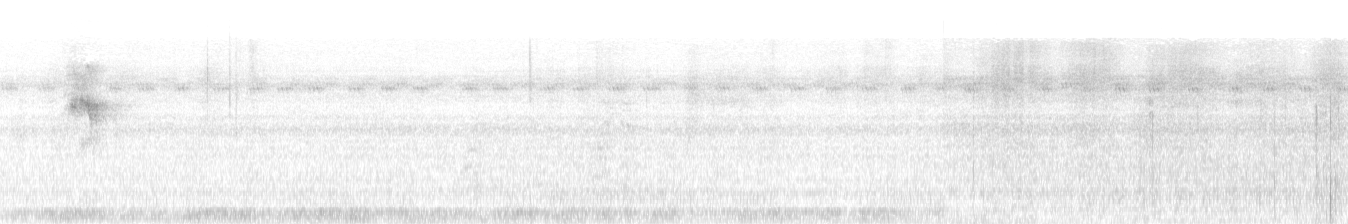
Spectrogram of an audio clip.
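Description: A paint roller rolls softly across wood.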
